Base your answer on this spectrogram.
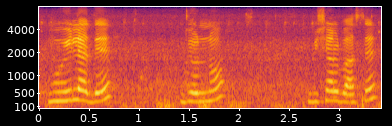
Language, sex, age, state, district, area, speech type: Bengali, female, 30-45, West Bengal, Alipurduar, rural, spontaneous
